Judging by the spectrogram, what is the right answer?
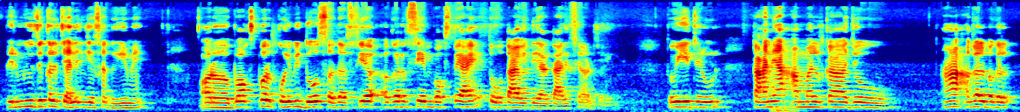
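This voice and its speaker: A woman giving a casual video review of a reality show, chatty, with frequent humming fillers and dramatic scolding asides. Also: lowish voice. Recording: roomy echo.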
